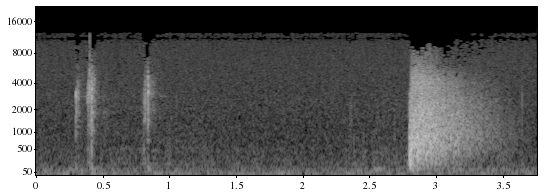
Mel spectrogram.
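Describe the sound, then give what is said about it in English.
A single rifle shot fired as a warning cracks out loudly after a few faint clicks, its sharp report trailing off in a decaying rushing tail. “Here is the rifle, Hannah. Let me have it. This will be a little warning for them.”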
